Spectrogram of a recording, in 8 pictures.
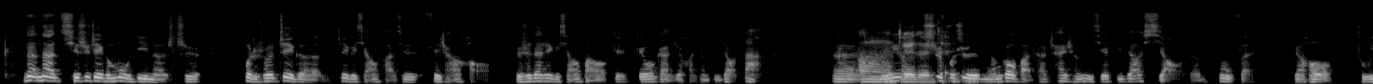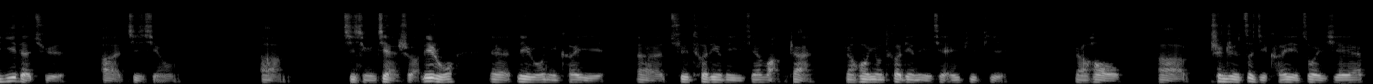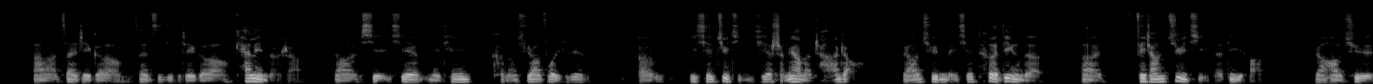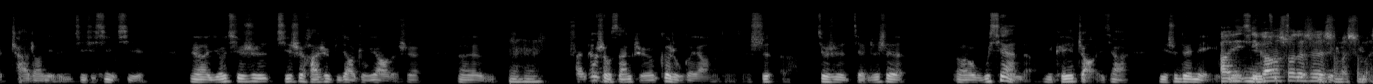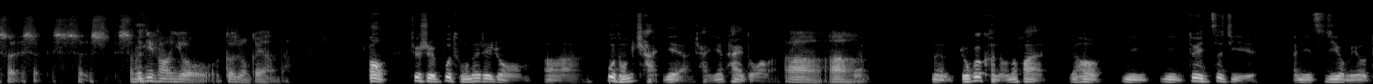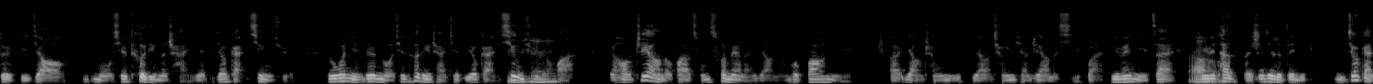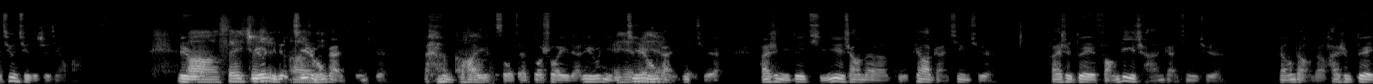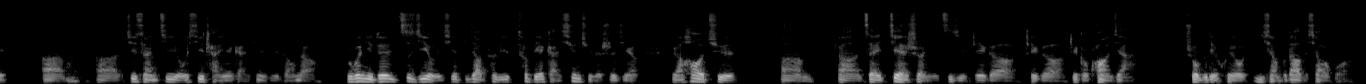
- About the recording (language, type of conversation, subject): Chinese, advice, 为什么你开始新习惯后坚持了几周就放弃了？
- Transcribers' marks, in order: tapping; in English: "Calendar"; unintelligible speech; other background noise; cough; laugh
